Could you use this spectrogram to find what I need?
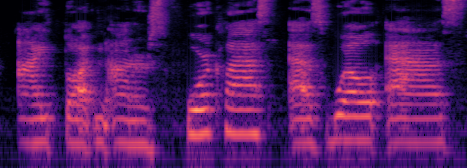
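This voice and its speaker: A woman's bright, sharp, medium-pitched voice with a slight New York accent. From Brooklyn, New York City. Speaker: Spanish teacher. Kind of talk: job application video. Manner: casual, many filler ums.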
